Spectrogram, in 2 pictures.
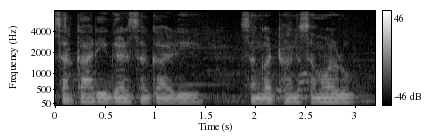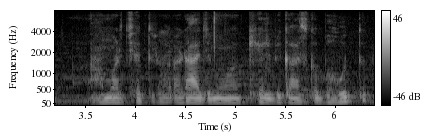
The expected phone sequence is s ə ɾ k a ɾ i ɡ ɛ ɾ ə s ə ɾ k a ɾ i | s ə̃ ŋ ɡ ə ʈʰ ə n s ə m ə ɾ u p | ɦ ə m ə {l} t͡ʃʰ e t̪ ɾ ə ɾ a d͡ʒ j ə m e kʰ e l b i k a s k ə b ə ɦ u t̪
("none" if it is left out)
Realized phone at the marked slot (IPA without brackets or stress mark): ɾ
